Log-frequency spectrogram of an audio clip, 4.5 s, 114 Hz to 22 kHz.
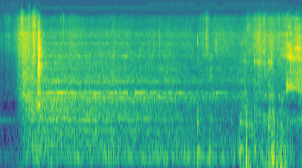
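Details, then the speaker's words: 1986 GMC Sierra 3500 dually, front hub spun by hand during brake work: low, steady roar as it turns; suspected worn wheel bearing, hubs to be pulled and bearings checked, repacked or replaced. "spin's good but yeah it's got a little Roar so we're going to pull the hubs off and uh probably check the Barons"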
